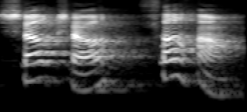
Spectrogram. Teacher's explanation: उष्ण व्यंजन। इनके उच्चारण में मुंह से गर्म श्वास निकलती है। ये निम्नलिखित 4 हैं: श, क्ष, स, ह।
